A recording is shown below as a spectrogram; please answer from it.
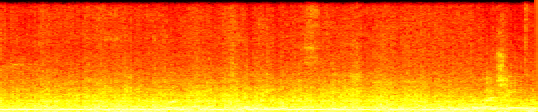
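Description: A metro train sound installation plays in a concrete corridor, a loud, steady rumbling train drone with a sustained low hum, like a carriage running along rails, filling the space throughout.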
